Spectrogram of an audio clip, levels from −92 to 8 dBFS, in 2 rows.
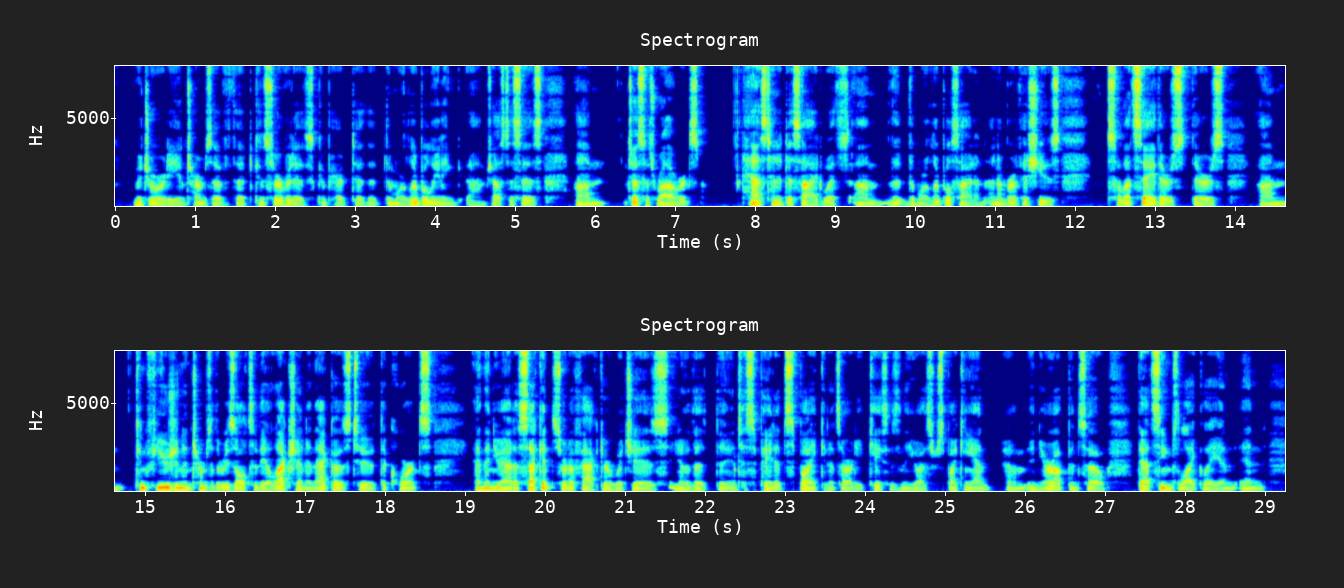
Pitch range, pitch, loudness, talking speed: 95-105 Hz, 100 Hz, -27 LUFS, 190 wpm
